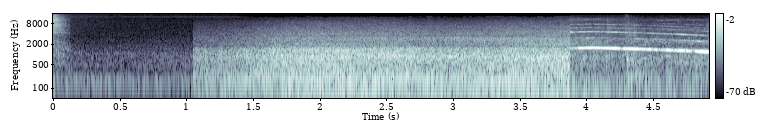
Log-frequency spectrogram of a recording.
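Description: A fire roars steadily.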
